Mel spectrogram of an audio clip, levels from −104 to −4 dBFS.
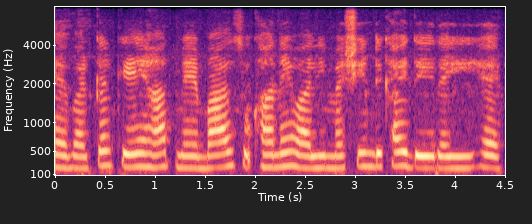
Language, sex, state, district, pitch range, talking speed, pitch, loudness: Hindi, female, Uttar Pradesh, Lalitpur, 210-230 Hz, 175 wpm, 215 Hz, -14 LUFS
